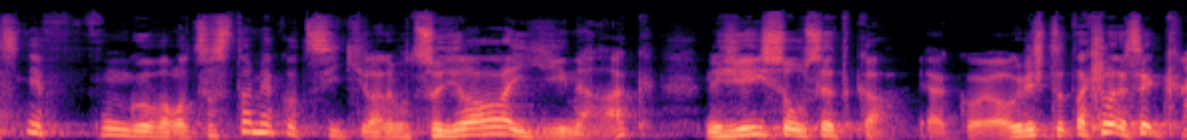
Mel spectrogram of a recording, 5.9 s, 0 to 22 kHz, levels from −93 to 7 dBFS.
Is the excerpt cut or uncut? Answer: uncut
